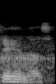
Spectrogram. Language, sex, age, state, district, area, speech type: Kashmiri, male, 45-60, Jammu and Kashmir, Bandipora, rural, spontaneous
